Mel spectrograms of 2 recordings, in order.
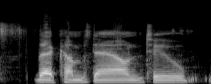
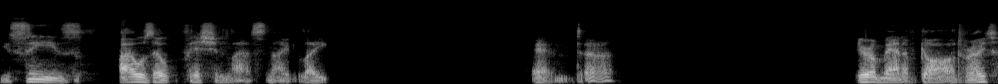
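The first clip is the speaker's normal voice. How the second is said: hushed, lowered voice, kept close; 5 dB quieter than usual. In a role-play, a man speaks to the one he calls a man of God, lowered voice. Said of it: "And he lowers his voice".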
